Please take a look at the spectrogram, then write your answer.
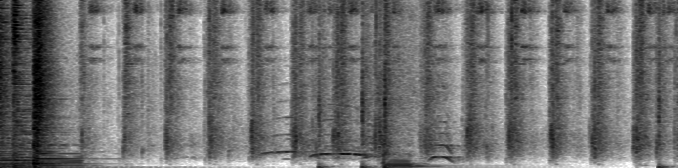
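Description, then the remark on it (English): A single person claps out a steady, crisp rhythm, sharp hand claps falling roughly twice a second, with some low tonal, voice-like sounds sliding underneath in the middle. “Okay, clapping solo.”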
